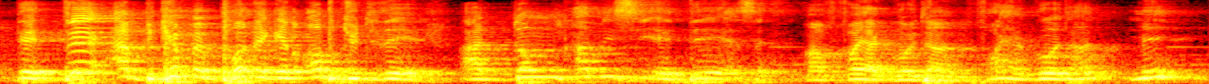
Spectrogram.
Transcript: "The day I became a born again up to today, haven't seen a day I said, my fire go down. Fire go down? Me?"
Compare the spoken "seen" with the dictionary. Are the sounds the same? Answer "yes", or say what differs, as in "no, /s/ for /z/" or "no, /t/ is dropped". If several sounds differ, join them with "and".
no, /n/ is dropped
